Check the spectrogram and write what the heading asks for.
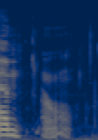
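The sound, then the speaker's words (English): A short cough bursts out once, rough and breathy, just after a brief voiced sound from the same person; no words are spoken. “Sorry, a little cough then.”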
